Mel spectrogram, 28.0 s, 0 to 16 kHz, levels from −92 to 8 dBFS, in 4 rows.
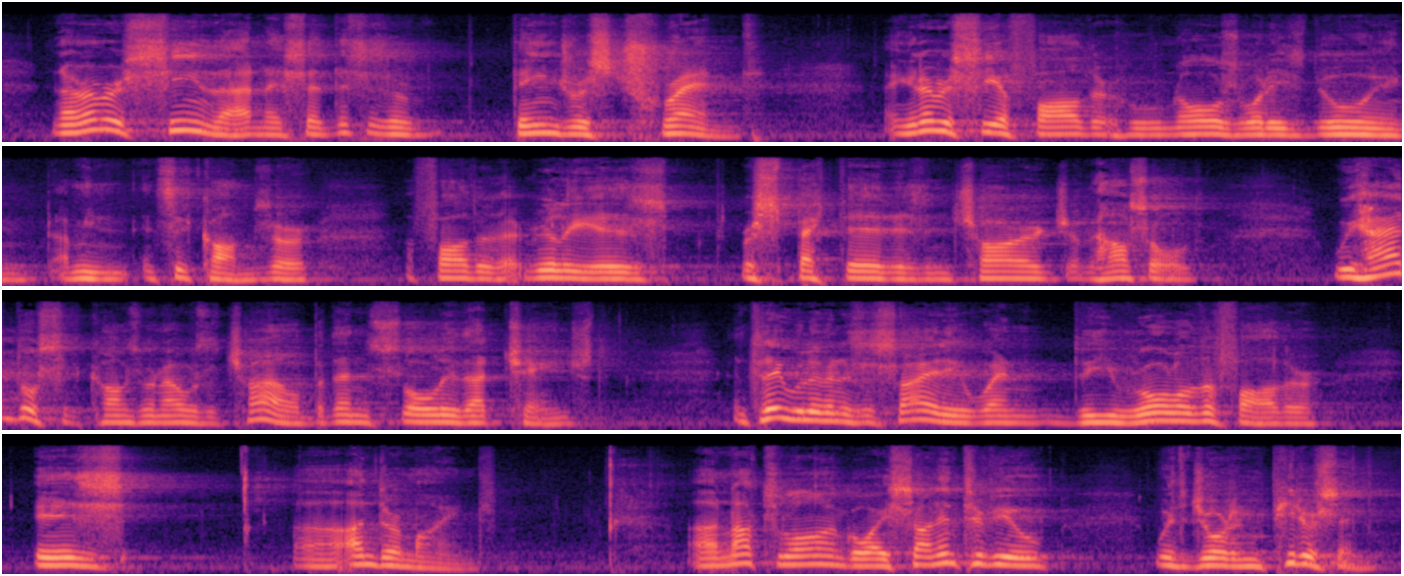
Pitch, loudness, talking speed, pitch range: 140 Hz, -18 LUFS, 180 wpm, 130-160 Hz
